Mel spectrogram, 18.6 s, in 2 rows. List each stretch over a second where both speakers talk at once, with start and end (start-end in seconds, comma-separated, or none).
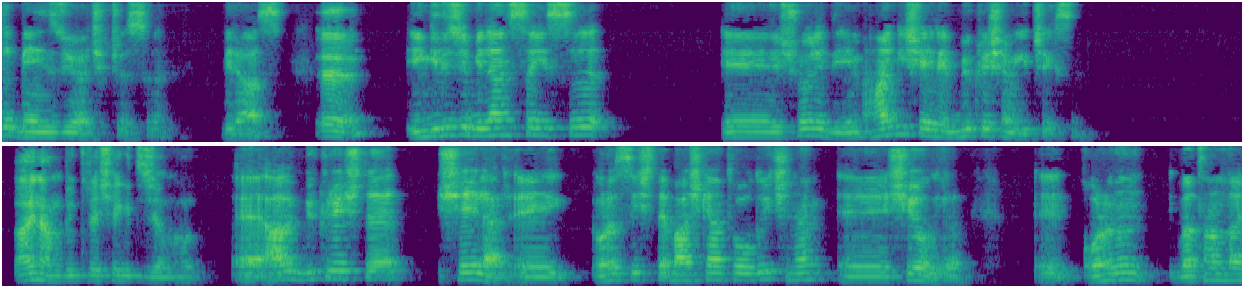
none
